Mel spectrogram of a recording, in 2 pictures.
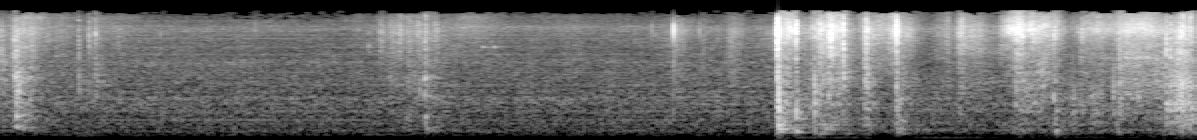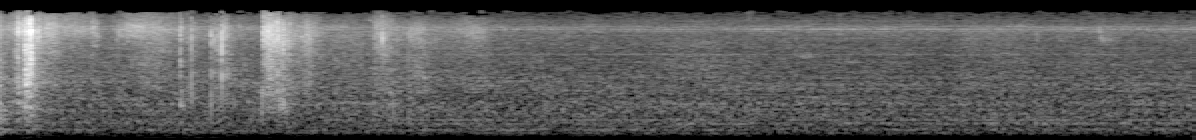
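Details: Scattered rustling, tapping and soft thumps sound in a quiet small room, with a busy cluster of handling noises in the middle.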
